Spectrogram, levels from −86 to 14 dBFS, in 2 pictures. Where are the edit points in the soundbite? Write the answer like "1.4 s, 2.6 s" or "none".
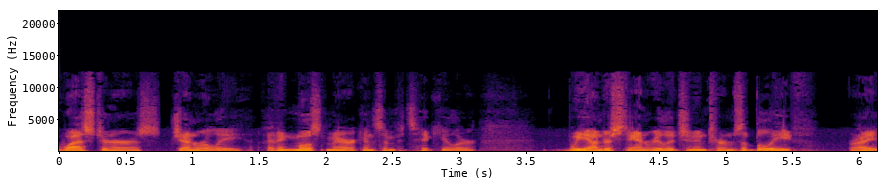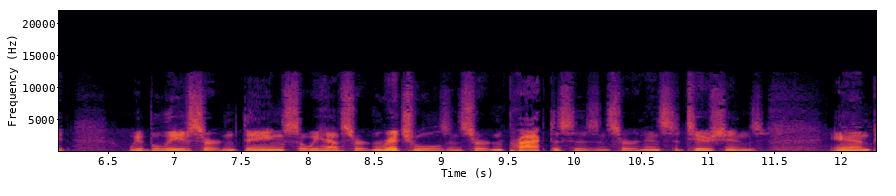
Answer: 6.4 s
